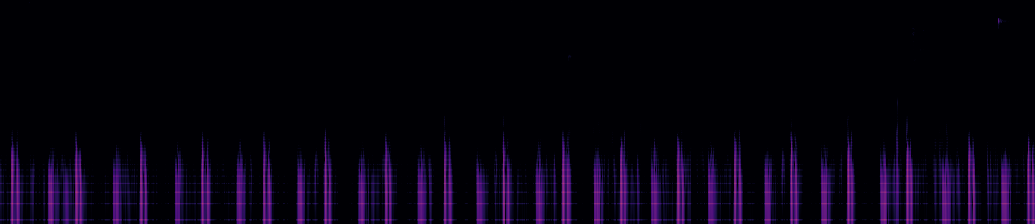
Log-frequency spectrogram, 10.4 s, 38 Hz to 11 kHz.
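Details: Rapid, regular low heart thumps at roughly 100 beats per minute, recorded while running in a bathroom; fast heartbeat after exercise.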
